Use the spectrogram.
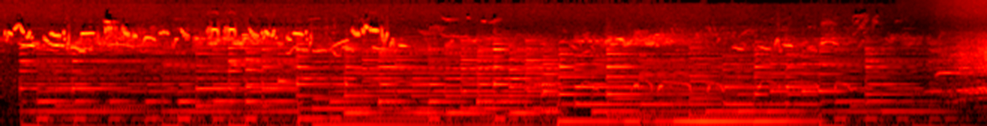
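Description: A gentle instrumental song plays steadily at moderate volume, with sustained layered tones and a slow melody, while high bird chirps flutter over the top and fade near the end.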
